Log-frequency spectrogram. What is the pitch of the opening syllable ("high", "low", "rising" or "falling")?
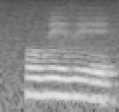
low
